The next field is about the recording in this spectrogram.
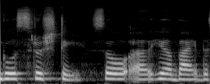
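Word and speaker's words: Srushti: We have heard of Srishti, but this is a very unique name, Srishti. So in Marathi, the word Ri is pronounced as Ru. So that is why the pronunciation goes Srishti.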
